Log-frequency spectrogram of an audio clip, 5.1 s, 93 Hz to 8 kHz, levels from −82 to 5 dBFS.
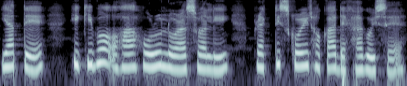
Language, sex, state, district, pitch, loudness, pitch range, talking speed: Assamese, female, Assam, Kamrup Metropolitan, 245 Hz, -13 LUFS, 220-265 Hz, 115 wpm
